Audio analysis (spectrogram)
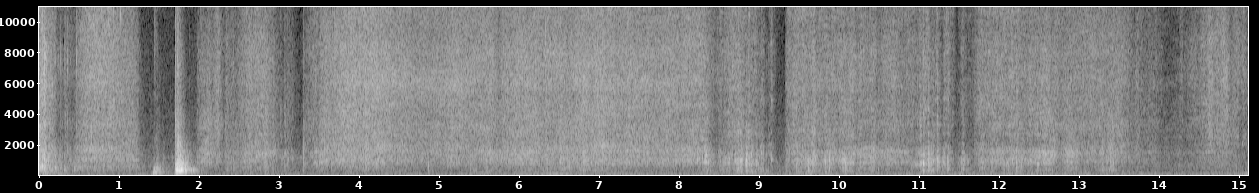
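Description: Fingertips and palms rub and slide across the surface and edges of a large, flat, white expanded polystyrene (styrofoam) tray lid with an embossed logo, lying on a dark cloth. The result is a steady, airy, hissing rub that is bright in tone and nearly free of low end. A sharp squeaky scrape stands out near the start, and a few brief catches and short pauses break up the continuous sliding.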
